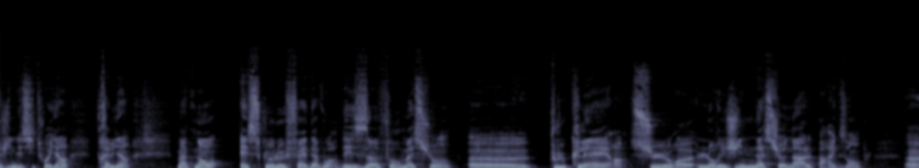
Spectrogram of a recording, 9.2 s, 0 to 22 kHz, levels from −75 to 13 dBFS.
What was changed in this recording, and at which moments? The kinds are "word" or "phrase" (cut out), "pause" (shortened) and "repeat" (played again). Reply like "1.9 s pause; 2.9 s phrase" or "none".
4.6 s pause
